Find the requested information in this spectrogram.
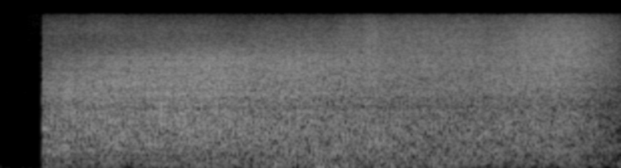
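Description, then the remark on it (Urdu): Steady roar of sea surf washing onto the shore at Yalta, a resort on the sea coast of Crimea, broad and continuous, starting abruptly after a brief quiet moment and holding loud with no voices. “Yalta Crimea کے سمندری ساحل کے ساتھ ایک تفریحی مقام ہے جو روسی تاتاریوں کے لیے کھیل کا ایک میدان ہے.”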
